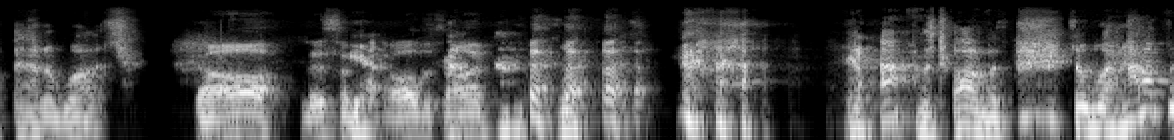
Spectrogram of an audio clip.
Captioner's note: laughing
